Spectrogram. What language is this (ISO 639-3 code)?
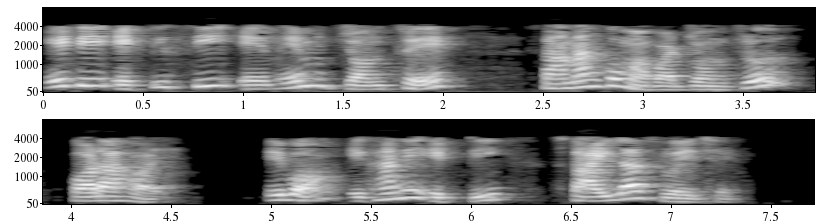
ben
